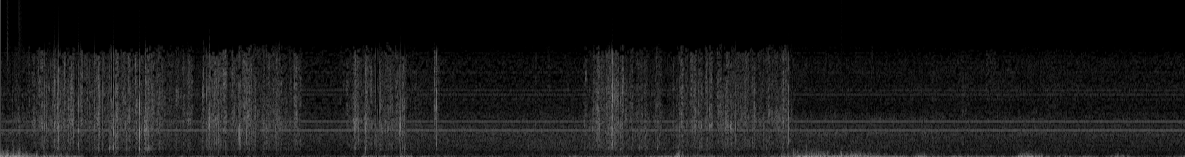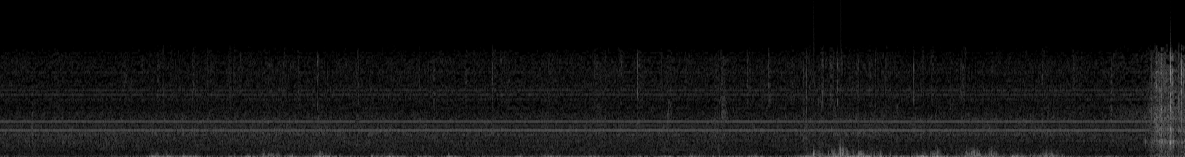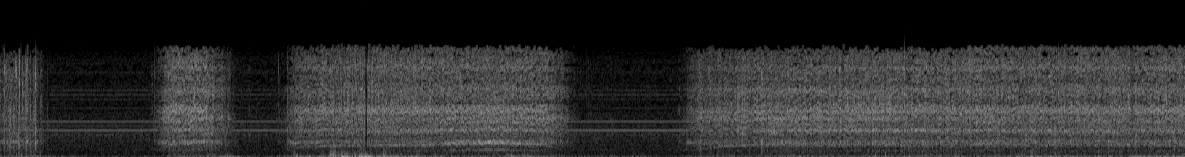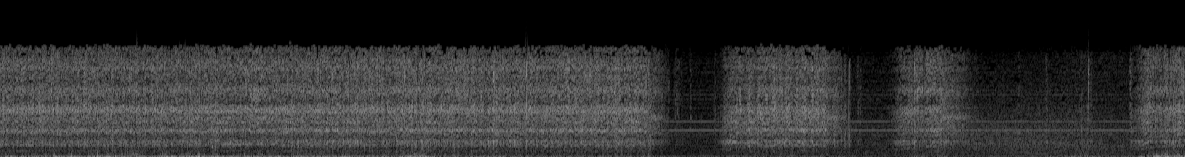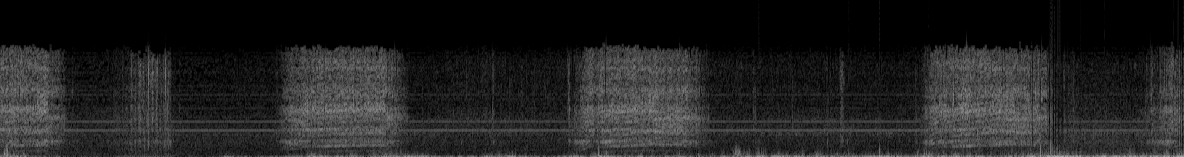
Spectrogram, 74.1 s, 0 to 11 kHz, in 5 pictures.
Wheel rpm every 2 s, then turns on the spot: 0, 0, 0, 0, 0, 0, 0, 0, 0, 0, 0, 0, 0, 0, 10, 20, 50, 110, 40, 80, 110, 110, 120, 110, 110, 110, 60, 60, 20, 60, 30, 50, 20, 70, 10, 50, 40.
28-30 60-62 64-66 68-70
